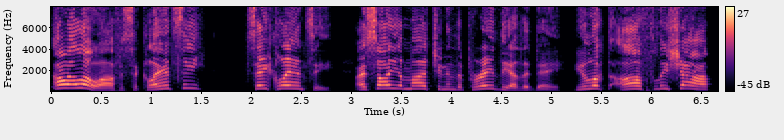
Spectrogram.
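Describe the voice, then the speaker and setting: A man's voice: extremely high pitch, sing-song, normal speed, a bit bright, dry recording, studio quality, exaggerated voice. A man playing a brash, slangy, bluffing tavern manager who wisecracks in an old-time radio comedy. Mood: wisecracking. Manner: wisecracking, mock-grandiose.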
